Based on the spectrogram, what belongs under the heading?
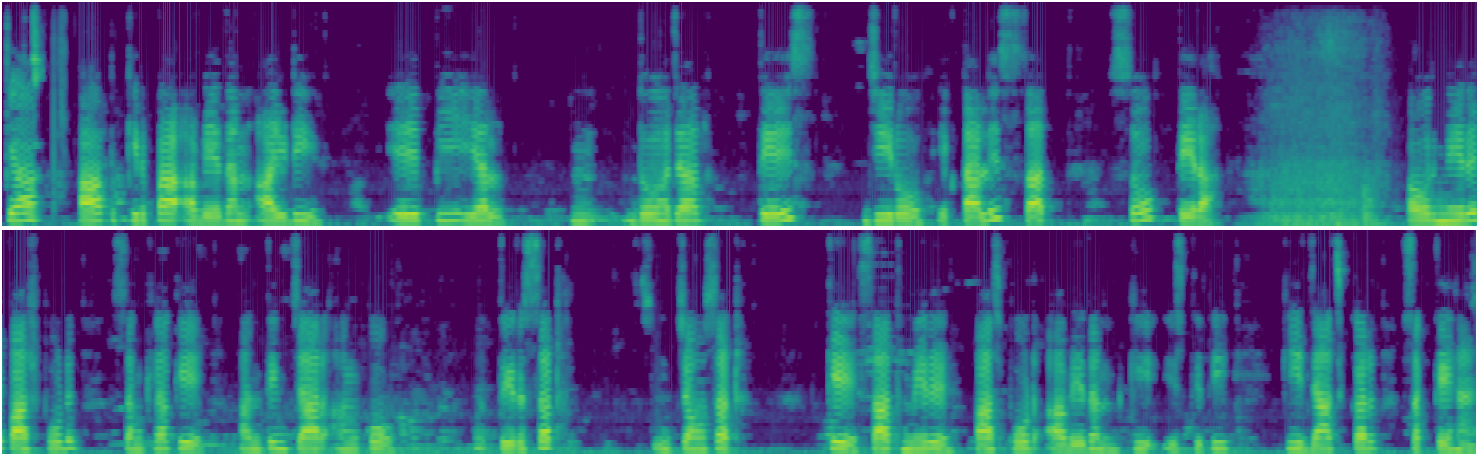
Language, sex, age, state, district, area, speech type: Hindi, female, 45-60, Uttar Pradesh, Ayodhya, rural, read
